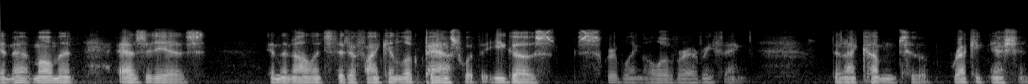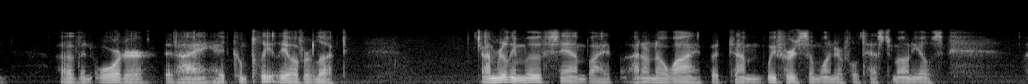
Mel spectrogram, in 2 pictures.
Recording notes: Conference Call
